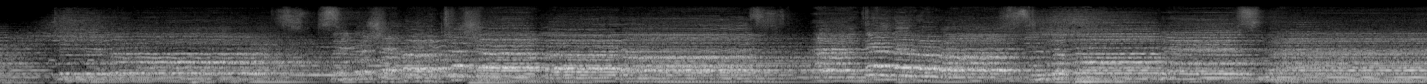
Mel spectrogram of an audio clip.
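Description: Virtual choir of many voices singing long, layered held chords, the voices swelling upward about four seconds in and sliding down again near nine seconds.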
